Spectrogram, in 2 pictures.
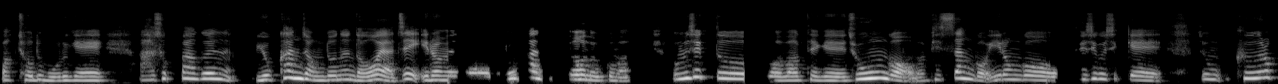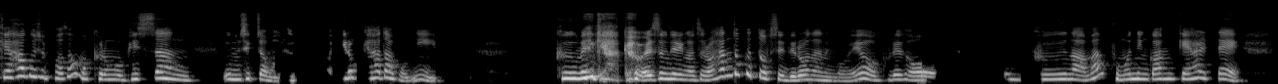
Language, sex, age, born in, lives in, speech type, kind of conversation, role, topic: Korean, female, 40-44, South Korea, United States, conversation, advice, user, 예산이 제한된 상황에서 알뜰하게 여행을 계획하려면 어떻게 해야 하나요?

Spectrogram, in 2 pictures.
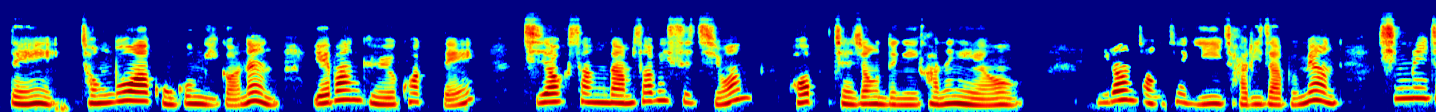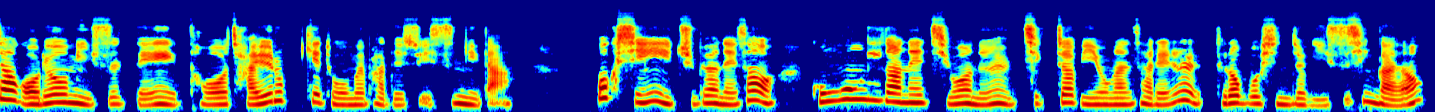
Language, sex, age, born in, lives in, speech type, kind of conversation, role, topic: Korean, female, 25-29, South Korea, South Korea, read, expert-assistant, expert, 왜 한국 사회에서는 정신 건강 문제에 대해 공개적으로 이야기하는 것이 여전히 어려운 걸까요?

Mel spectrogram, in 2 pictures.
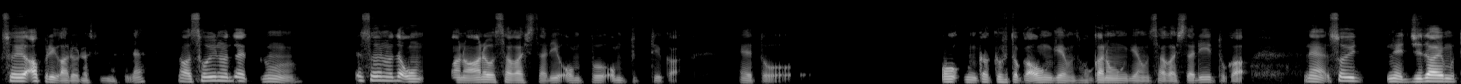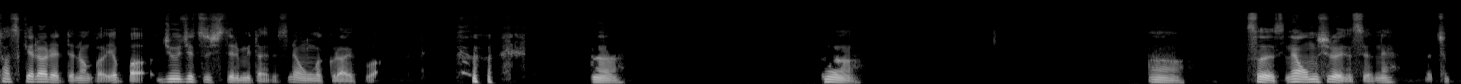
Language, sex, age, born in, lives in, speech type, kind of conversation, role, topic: Japanese, male, 50-54, Japan, Japan, conversation, unstructured, none, 好きな音楽を聴くと、どんな気持ちになりますか？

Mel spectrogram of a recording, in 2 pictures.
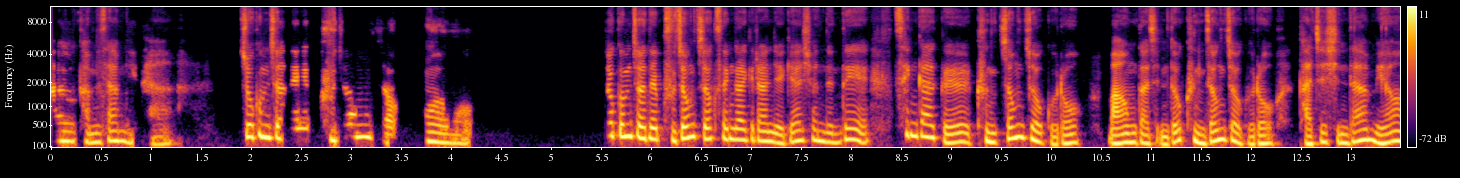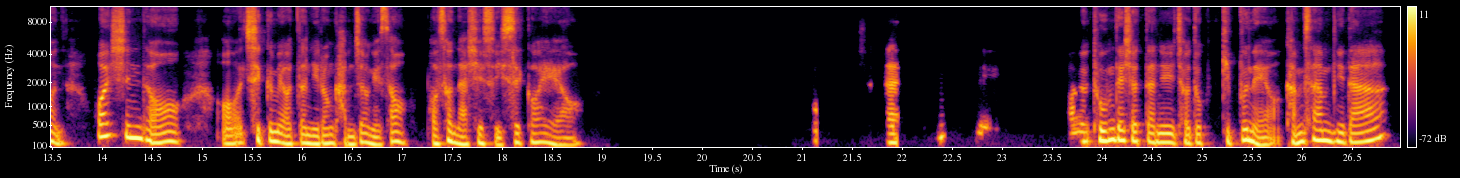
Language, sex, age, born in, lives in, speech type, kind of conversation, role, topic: Korean, female, 55-59, South Korea, South Korea, conversation, advice, advisor, 다른 사람과 비교해서 제 가치가 낮게 느껴질 때 어떻게 해야 하나요?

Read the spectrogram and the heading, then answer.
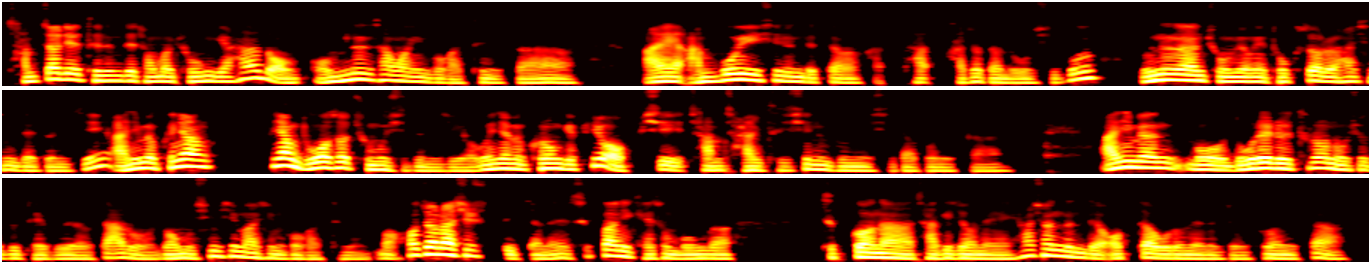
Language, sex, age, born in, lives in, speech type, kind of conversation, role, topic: Korean, male, 45-49, South Korea, South Korea, conversation, advice, advisor, 잠자기 전에 화면 보는 시간을 줄이려면 어떻게 해야 하나요?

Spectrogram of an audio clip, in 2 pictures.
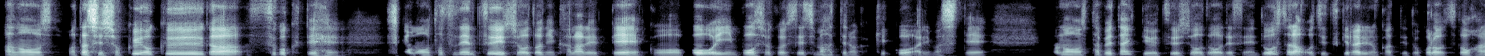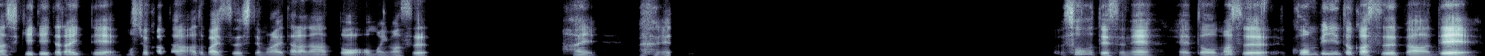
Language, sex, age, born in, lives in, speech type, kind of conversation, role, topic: Japanese, male, 35-39, Japan, Japan, conversation, advice, user, 食べたいという強い衝動を、どうすれば落ち着けられますか？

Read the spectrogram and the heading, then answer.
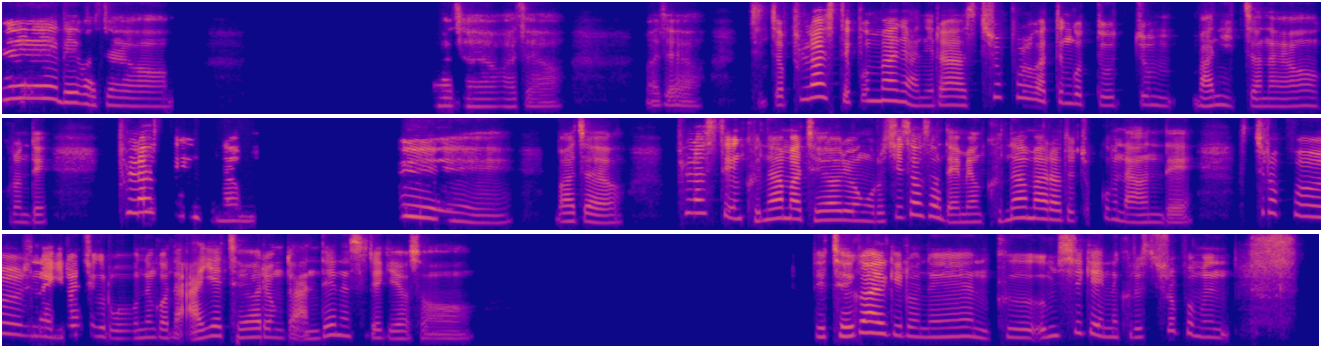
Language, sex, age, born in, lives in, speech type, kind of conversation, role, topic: Korean, female, 55-59, South Korea, United States, conversation, unstructured, none, 지구 온난화를 늦추기 위해 우리가 할 수 있는 일은 무엇일까요?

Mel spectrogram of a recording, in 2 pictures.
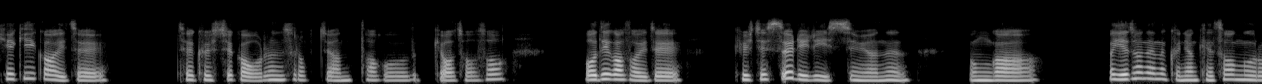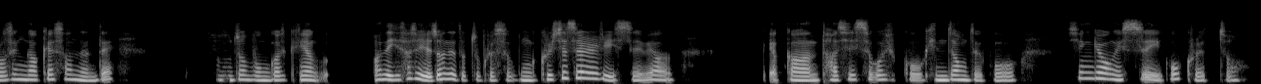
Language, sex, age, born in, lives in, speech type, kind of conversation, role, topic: Korean, female, 25-29, South Korea, Germany, conversation, advice, user, 작은 습관으로 실력을 꾸준히 향상시키려면 어떻게 해야 하나요?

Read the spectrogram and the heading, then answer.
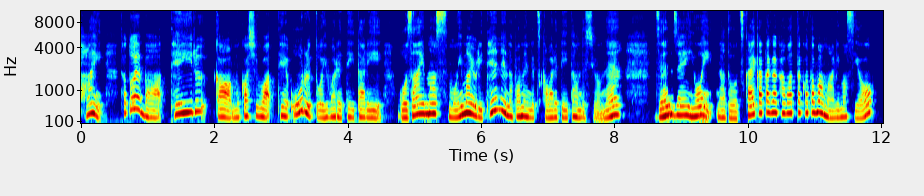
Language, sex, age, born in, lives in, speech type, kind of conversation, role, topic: Japanese, female, 30-34, Japan, Japan, read, expert-assistant, expert, 『標準語』って、実際にはどんな意味？どうやって決められているの？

